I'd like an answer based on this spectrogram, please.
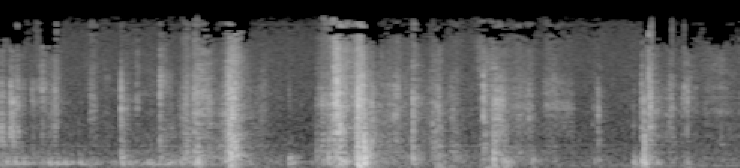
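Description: Cardboard shipping box being handled and pulled open by hand: a string of short scrapes and rustles of the cardboard, the loudest about three and a half seconds in.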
